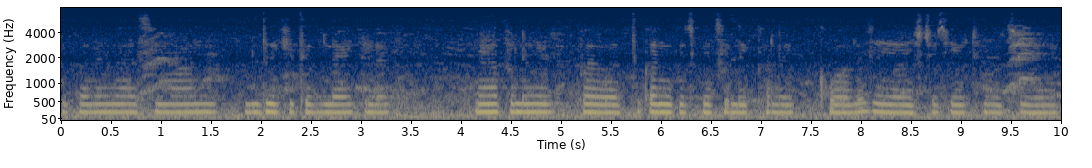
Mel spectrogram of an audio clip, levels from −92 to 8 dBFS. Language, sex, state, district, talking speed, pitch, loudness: Maithili, female, Bihar, Samastipur, 110 wpm, 125 Hz, -29 LUFS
